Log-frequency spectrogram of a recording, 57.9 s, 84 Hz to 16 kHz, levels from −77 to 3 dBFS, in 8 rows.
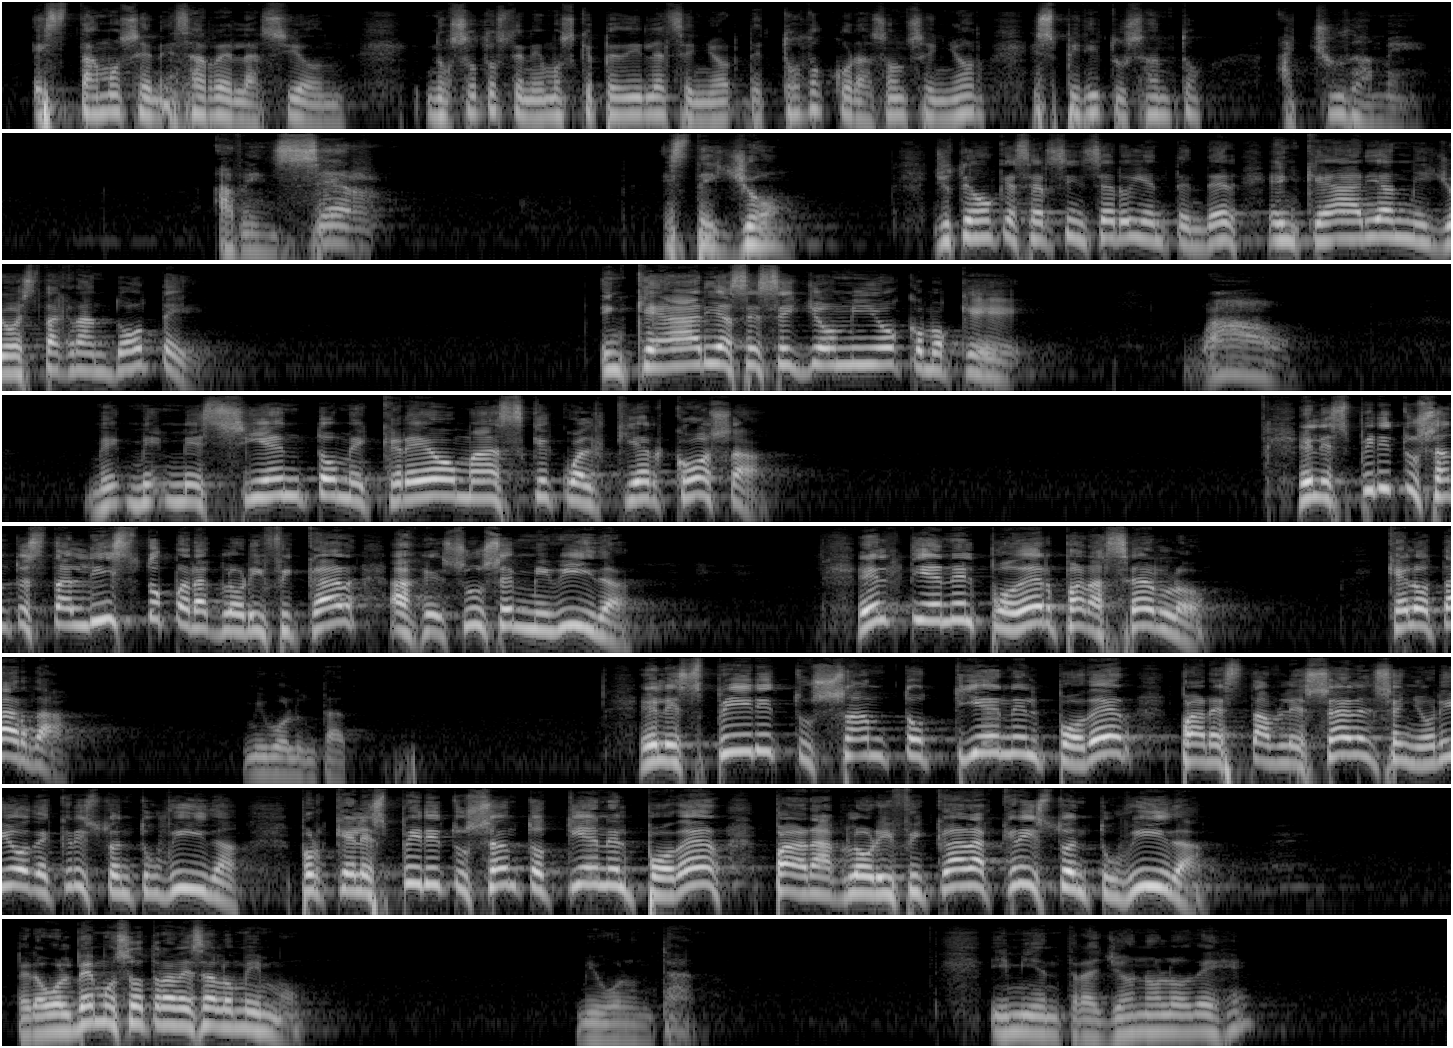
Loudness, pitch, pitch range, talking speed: -22 LUFS, 215 Hz, 165-255 Hz, 125 wpm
